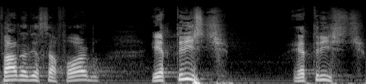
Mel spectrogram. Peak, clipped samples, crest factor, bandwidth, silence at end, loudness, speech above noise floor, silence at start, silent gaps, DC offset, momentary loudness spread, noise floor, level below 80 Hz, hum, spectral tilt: 0 dBFS; under 0.1%; 16 dB; 15.5 kHz; 0.05 s; -15 LUFS; 34 dB; 0 s; none; under 0.1%; 15 LU; -47 dBFS; -26 dBFS; none; -5.5 dB/octave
